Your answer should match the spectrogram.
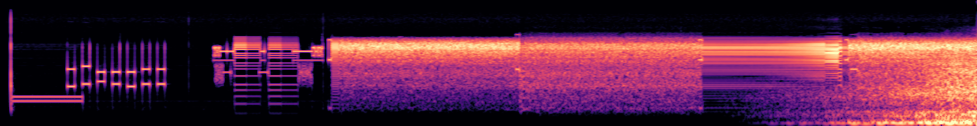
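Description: Electronic logo-intro sound effect: a steady beep and a quick run of short, alternating-pitch bleeps and chirps, then TV-static hiss for about three seconds. Near the end a low rumbling swell rises as the logo sound builds.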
